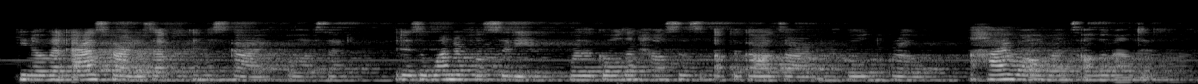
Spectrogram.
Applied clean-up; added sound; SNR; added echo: none; none; none; reverberation time 2.7 s.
